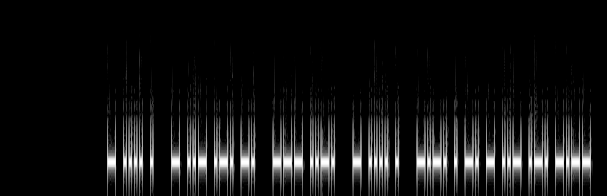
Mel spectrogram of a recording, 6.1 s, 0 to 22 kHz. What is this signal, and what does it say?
Morse code, heard as a keyed tone, about 44 wpm, 700 Hz. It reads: THE TURN OF THE CENTURY
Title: Sets of 5 Words 45wpm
